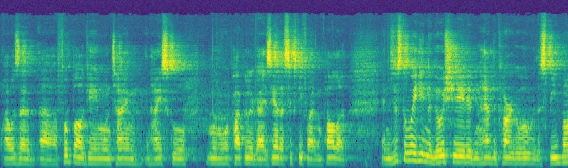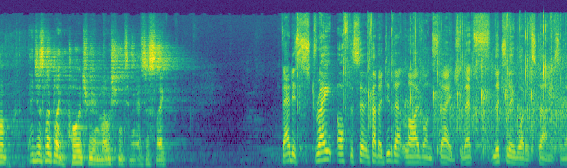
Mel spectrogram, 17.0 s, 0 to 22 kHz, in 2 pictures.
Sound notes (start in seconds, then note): 13.6 audience applause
